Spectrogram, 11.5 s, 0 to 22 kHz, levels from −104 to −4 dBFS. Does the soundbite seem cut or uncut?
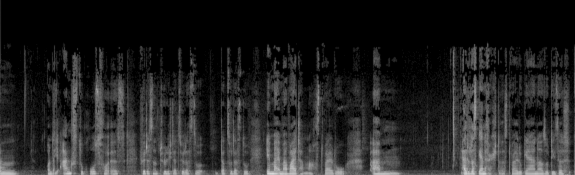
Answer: cut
